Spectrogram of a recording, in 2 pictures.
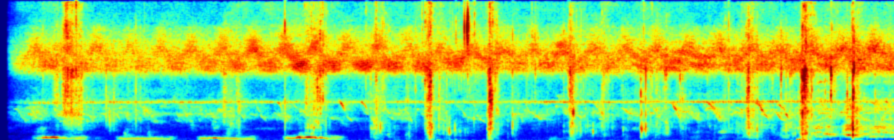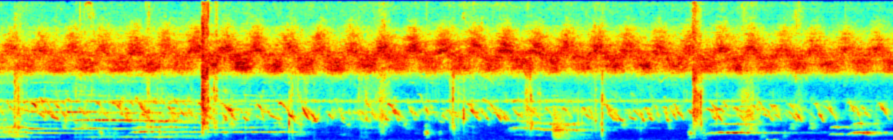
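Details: A chicken being preyed upon by a civet gives harsh, repeated squawks of distress amid flapping thumps and a constant insect hiss.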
